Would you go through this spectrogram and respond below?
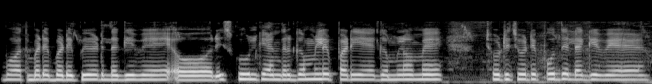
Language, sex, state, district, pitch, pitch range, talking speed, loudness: Hindi, female, Rajasthan, Barmer, 225 Hz, 215-230 Hz, 210 wpm, -13 LUFS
